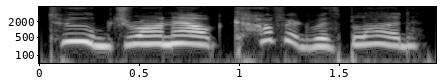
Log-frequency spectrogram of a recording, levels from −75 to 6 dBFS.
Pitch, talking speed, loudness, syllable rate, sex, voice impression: 270 Hz, 180 wpm, -16 LUFS, 4.2 syllables/s, female, feminine, adult-like, slightly relaxed, slightly soft, muffled, intellectual, calm, reassuring, slightly elegant, slightly lively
